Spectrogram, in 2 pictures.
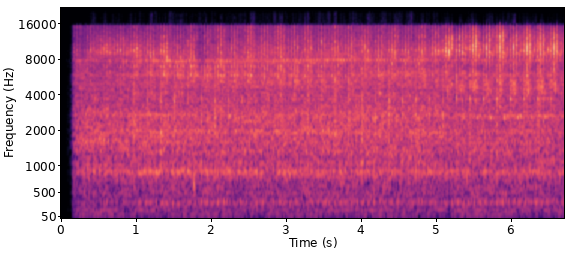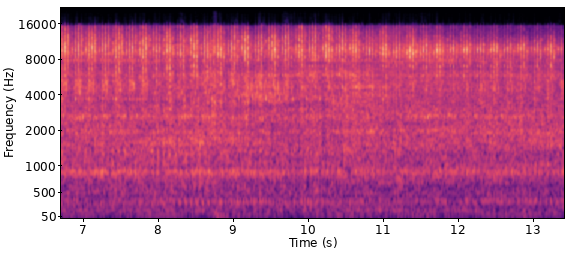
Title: What does tappet noise sound like / engine tapping sounds / what does lifter noise sound like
